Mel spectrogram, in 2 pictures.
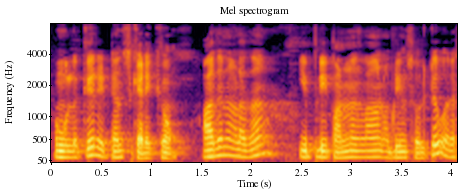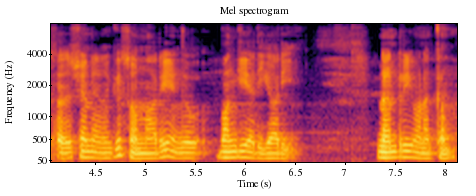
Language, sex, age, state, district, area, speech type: Tamil, male, 18-30, Tamil Nadu, Dharmapuri, rural, spontaneous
